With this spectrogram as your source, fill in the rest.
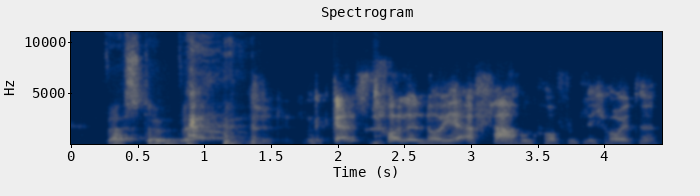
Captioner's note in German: gelächter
